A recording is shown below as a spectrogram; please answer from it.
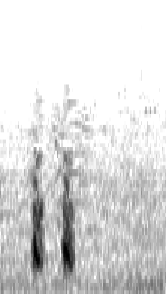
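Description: A dog barking twice, two short barks close together.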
